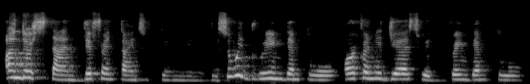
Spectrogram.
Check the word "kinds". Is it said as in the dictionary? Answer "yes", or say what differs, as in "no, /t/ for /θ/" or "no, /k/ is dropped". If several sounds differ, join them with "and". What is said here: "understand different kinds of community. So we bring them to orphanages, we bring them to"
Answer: no, /s/ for /z/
